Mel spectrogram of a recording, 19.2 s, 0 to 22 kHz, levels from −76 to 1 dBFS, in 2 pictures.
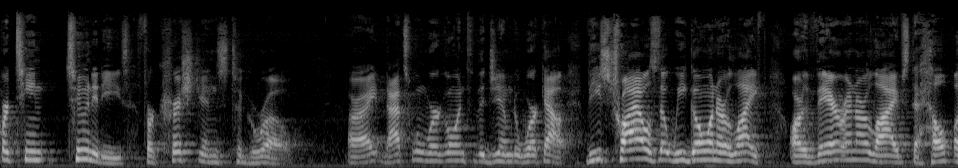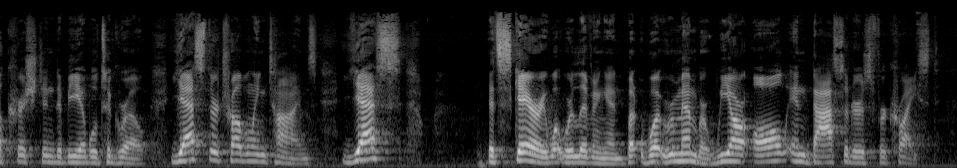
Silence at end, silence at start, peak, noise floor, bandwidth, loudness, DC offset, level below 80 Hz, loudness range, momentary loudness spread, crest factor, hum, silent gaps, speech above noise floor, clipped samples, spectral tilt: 0.2 s; 0 s; -2 dBFS; -55 dBFS; 16.5 kHz; -26 LUFS; under 0.1%; -60 dBFS; 8 LU; 13 LU; 24 dB; none; none; 29 dB; under 0.1%; -3.5 dB/octave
